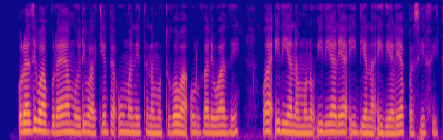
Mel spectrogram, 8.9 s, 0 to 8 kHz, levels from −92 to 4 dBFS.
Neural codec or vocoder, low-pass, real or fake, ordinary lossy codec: none; 7.2 kHz; real; none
